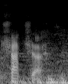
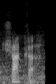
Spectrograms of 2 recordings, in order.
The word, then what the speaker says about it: Chaka: So today we've come to Lake Chacha, which is spelt as Lake Caca, unfortunately not pronounced that way, and anglicised as Lake Chaka.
